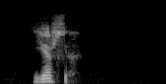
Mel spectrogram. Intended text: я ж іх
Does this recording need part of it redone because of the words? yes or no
no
